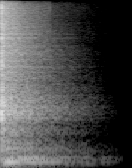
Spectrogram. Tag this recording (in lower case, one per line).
thump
